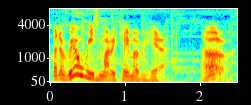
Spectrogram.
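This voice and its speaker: Playful let's-play host. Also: male voice, a little high, wildly swooping pitch, rapid-fire, sharp tone, faint music behind. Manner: playful, jokey, rambling asides. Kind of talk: casual game commentary.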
